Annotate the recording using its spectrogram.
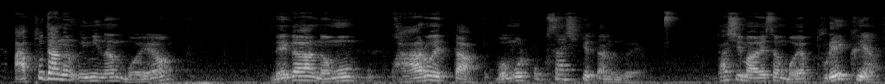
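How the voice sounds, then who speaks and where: Rhetorical, higher-voiced man in an echoey room. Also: slight background noise. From Gyeongsang region of Korea. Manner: rhetorical questions answered himself. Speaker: Korean medicine doctor. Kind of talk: informal health lecture.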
